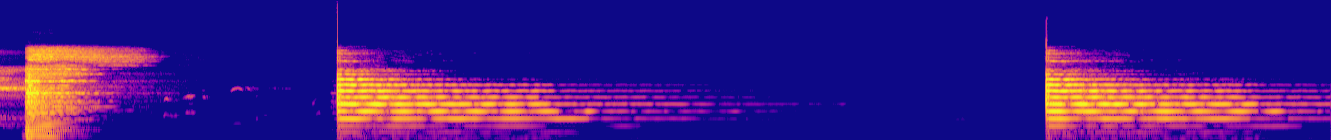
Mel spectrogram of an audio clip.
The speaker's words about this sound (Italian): Avete veduto, avete sentito, suonò la campana col gesto di un dito. Abbiamo veduto, abbiamo sentito, suonò le campane col gesto di un dito.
